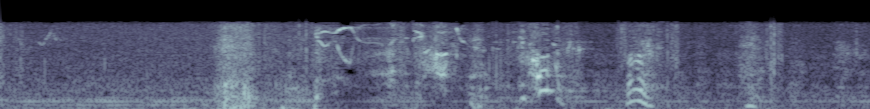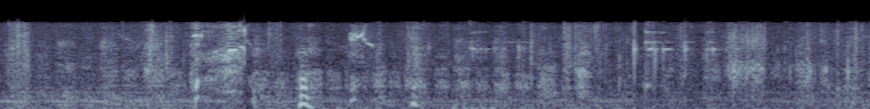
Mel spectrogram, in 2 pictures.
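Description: A hunting dog digging in soil between rocks, its paws scraping and its nose snuffling in the hole. A run of short high whines comes about two to four seconds in.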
